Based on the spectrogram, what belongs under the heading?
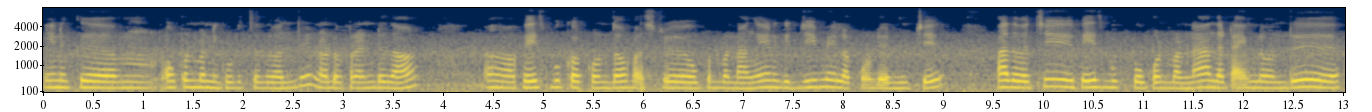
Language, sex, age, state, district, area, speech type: Tamil, female, 45-60, Tamil Nadu, Mayiladuthurai, urban, spontaneous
